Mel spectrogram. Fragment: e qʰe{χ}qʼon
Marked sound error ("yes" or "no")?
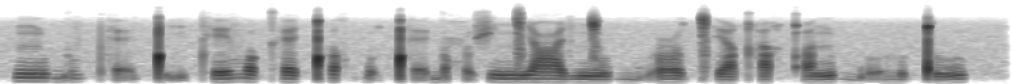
no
